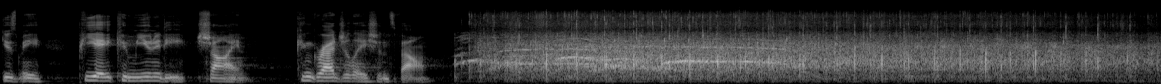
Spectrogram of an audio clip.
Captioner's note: applause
